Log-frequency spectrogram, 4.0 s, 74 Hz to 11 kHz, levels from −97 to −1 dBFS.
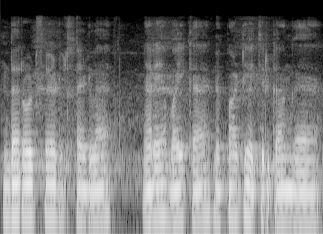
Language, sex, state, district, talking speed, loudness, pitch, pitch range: Tamil, male, Tamil Nadu, Kanyakumari, 120 wpm, -17 LUFS, 100 Hz, 95-105 Hz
